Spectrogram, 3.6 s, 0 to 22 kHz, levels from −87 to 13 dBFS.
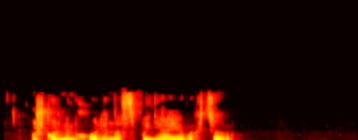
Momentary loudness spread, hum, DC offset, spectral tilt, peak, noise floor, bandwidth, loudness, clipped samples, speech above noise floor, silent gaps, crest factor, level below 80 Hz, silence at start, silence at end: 5 LU; none; under 0.1%; -4.5 dB/octave; -2 dBFS; -75 dBFS; 8.2 kHz; -18 LUFS; under 0.1%; 58 dB; none; 18 dB; -58 dBFS; 0.3 s; 1.25 s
